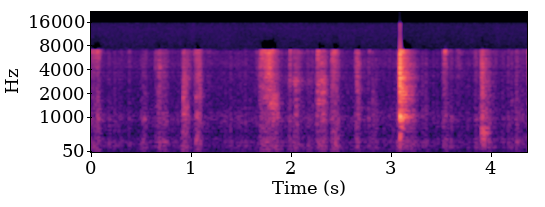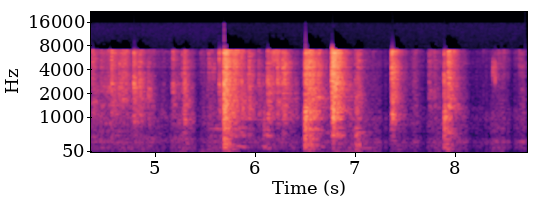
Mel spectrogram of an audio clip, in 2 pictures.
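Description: Handling noises: scattered clicks, taps and rustles as small items are put back into a cabinet and the recording phone is moved. The clicks get busier and louder about halfway through.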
